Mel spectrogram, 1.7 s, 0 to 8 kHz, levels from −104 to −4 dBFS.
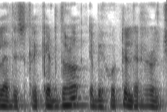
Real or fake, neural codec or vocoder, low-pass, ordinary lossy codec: fake; autoencoder, 48 kHz, 128 numbers a frame, DAC-VAE, trained on Japanese speech; 7.2 kHz; none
